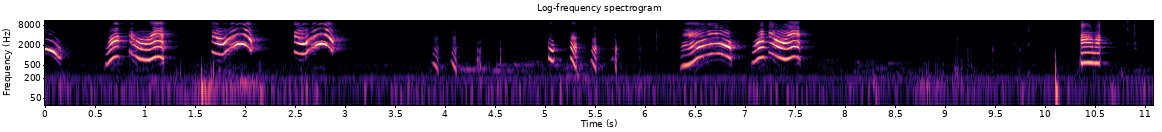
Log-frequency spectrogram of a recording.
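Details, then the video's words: Pet parrot mimicking "mummy papa"; clusters of two or three bright, bending, speech-like syllables separated by pauses of a second or more, a faint steady hum underneath, and one last short call near the end. "मम्मी पापा बोलने वाला तोता taking parrot"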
